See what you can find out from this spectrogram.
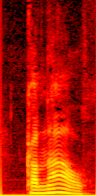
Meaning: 1. canal (artificial waterway) 2. television or internet channel 3. channel (narrow natural body of water) 4. duct, pipe 5. duct-shaped tissue 6. frequency band
- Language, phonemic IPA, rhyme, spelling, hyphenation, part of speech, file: Dutch, /kaːˈnaːl/, -aːl, kanaal, ka‧naal, noun, Nl-kanaal.ogg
